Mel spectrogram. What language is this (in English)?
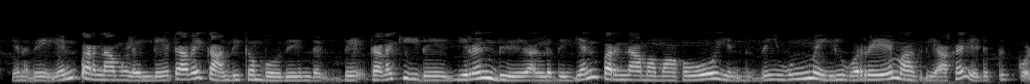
Tamil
